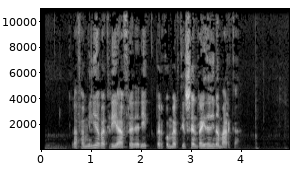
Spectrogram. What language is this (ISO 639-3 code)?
cat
